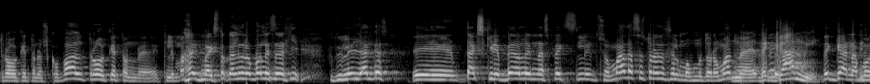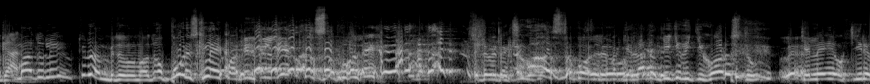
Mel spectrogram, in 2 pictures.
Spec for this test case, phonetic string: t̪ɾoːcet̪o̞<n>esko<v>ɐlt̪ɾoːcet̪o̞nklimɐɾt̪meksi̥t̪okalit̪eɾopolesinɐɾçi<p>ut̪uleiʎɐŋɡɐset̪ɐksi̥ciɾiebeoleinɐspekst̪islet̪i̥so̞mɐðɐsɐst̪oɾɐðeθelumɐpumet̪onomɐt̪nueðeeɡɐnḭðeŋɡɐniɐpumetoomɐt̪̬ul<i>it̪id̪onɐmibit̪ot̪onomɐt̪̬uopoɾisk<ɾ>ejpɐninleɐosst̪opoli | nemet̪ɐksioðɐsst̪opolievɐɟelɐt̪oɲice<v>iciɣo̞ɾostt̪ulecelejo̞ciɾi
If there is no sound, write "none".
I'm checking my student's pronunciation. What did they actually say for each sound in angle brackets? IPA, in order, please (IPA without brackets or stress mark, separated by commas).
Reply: n, v, p, e, l, ð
